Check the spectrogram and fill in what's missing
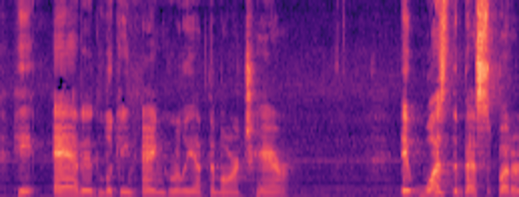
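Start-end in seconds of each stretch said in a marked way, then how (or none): none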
